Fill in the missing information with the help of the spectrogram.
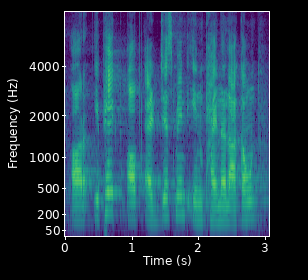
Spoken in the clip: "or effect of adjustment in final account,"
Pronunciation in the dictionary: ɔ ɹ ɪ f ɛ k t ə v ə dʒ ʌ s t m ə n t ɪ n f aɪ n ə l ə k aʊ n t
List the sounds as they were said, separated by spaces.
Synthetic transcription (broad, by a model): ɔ ɹ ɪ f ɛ k t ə p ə dʒ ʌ s m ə n t ɪ n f aɪ n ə l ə k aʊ n t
